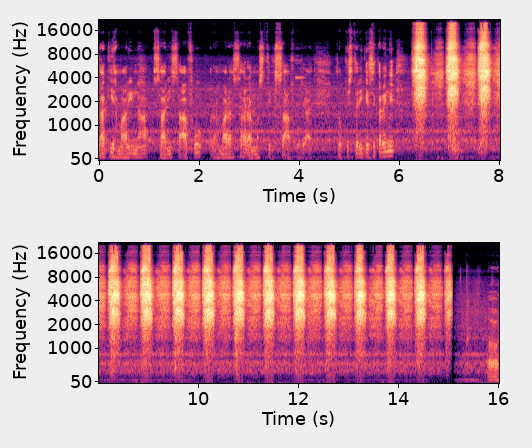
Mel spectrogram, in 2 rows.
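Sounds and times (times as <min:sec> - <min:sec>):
forceful breathing through nose: 0:06.3 - 0:15.1.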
